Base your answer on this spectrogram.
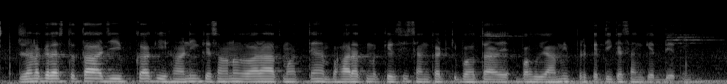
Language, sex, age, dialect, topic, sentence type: Hindi, male, 18-24, Awadhi Bundeli, agriculture, statement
